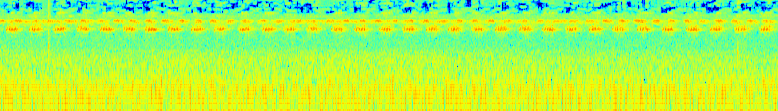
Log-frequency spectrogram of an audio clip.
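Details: Crickets chirping through a calm summer night, rapid regular high chirps close to three per second from overlapping callers, accompanied by a constant low background wash and a couple of faint clicks.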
